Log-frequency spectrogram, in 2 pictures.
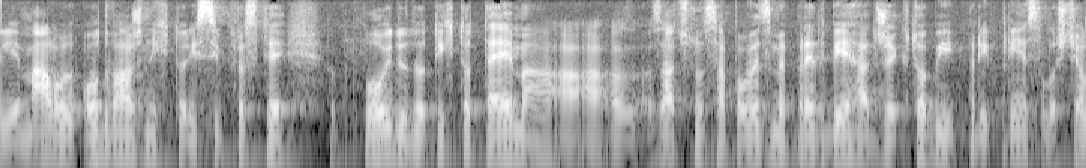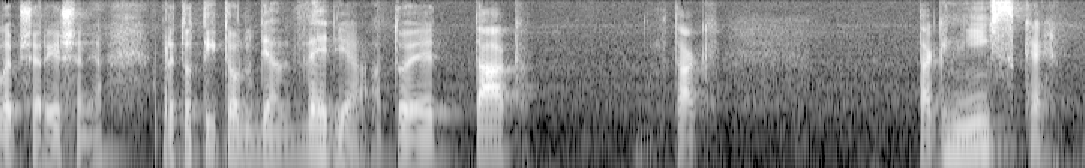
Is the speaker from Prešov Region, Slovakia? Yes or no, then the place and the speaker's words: yes; Prešov, Prešov Region, Slovakia; ja doma v Prešove sa vždy dobre cítim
